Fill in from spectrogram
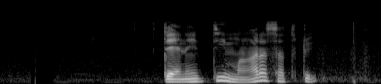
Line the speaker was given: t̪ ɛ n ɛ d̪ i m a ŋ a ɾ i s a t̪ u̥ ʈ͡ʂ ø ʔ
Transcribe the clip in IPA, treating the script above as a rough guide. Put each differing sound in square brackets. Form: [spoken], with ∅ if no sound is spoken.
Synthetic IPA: t̪ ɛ n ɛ [t̪] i m a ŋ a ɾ [a] s a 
